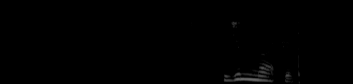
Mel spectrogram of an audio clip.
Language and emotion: Russian, angry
